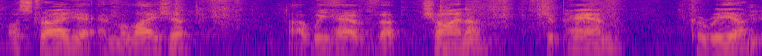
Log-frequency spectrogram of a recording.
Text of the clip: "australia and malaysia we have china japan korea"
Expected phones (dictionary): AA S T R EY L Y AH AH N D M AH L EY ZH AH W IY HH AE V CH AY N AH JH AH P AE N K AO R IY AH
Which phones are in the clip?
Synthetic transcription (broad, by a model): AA S T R EY L Y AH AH N M AH L EY ZH AH W IY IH V CH AY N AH JH AH P AE N K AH R IY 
